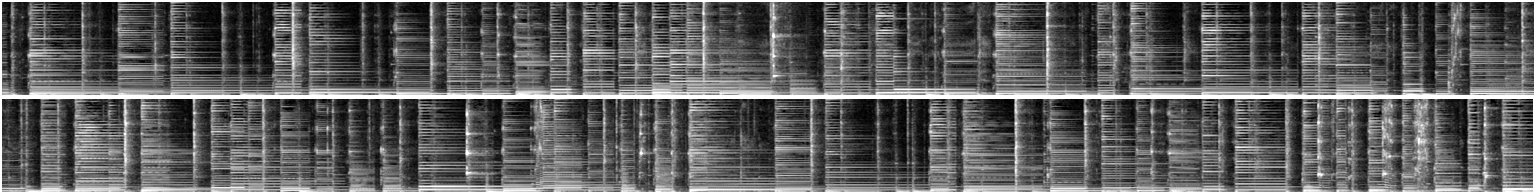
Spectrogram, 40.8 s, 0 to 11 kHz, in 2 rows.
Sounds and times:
Guitar: 0.0s - 40.8s.

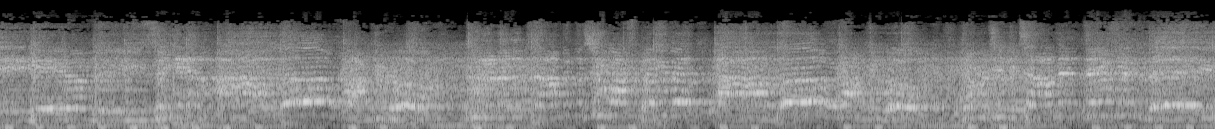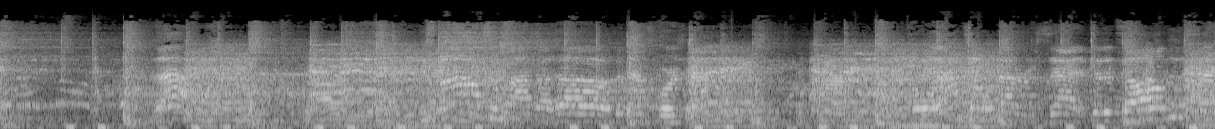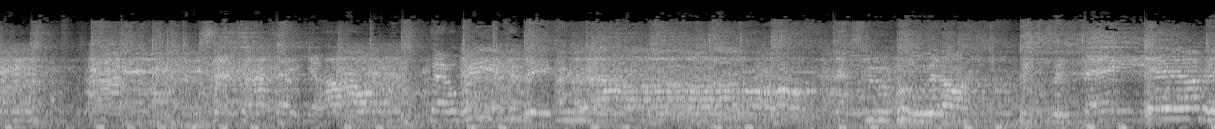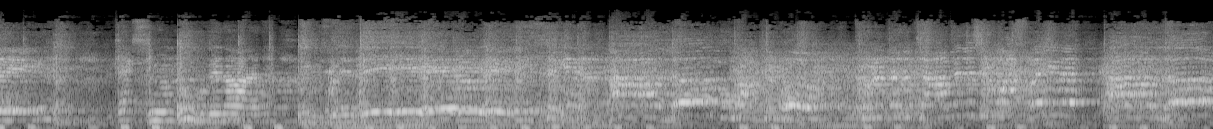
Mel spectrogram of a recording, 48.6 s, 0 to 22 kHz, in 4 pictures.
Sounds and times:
Rock and roll: 0.0s - 48.5s.

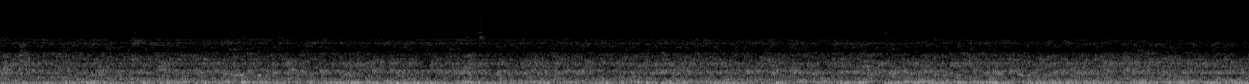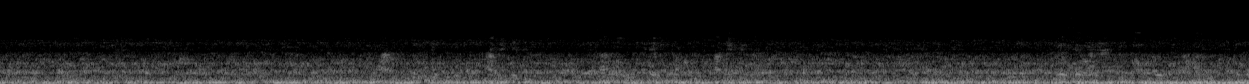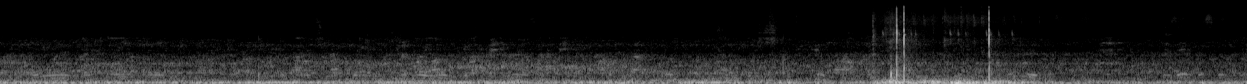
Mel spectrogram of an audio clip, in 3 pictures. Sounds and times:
Speech: 0.0s - 5.5s, 8.3s - 10.9s, 16.0s - 20.6s, 22.5s - 34.1s, 34.8s - 37.4s
Vehicle: 0.0s - 37.4s.

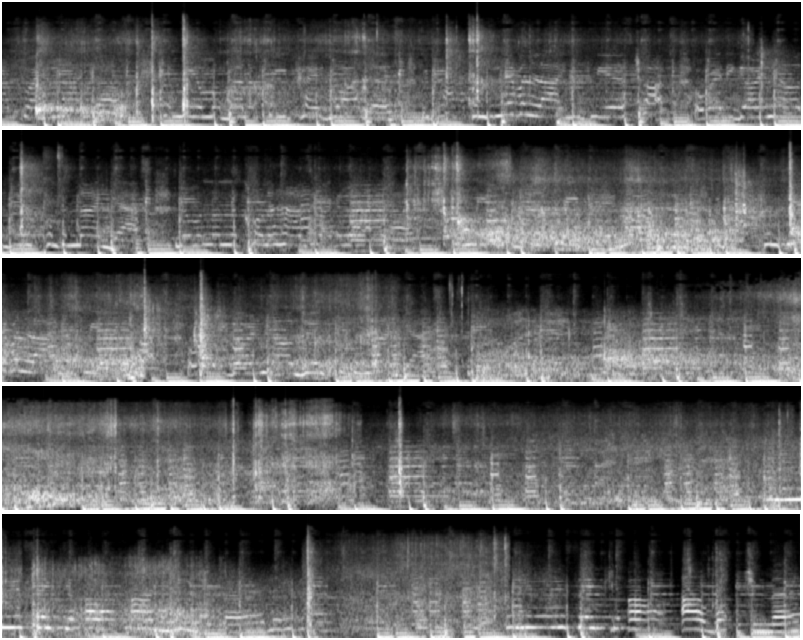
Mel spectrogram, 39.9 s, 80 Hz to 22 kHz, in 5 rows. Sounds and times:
Skateboard: 0.0s - 38.1s
Music: 0.0s - 39.9s.

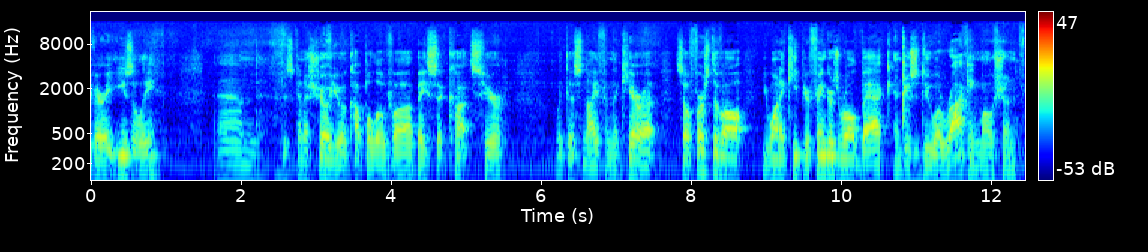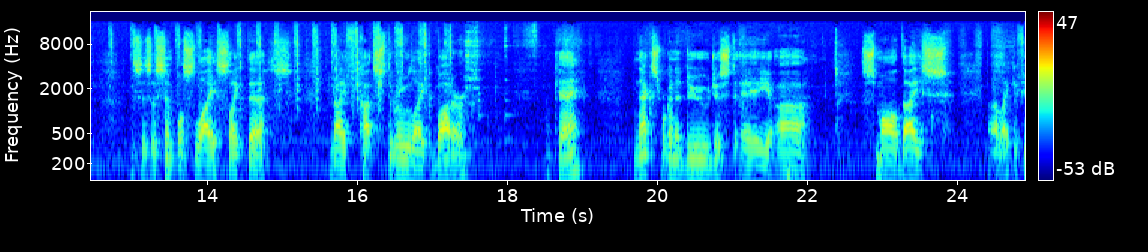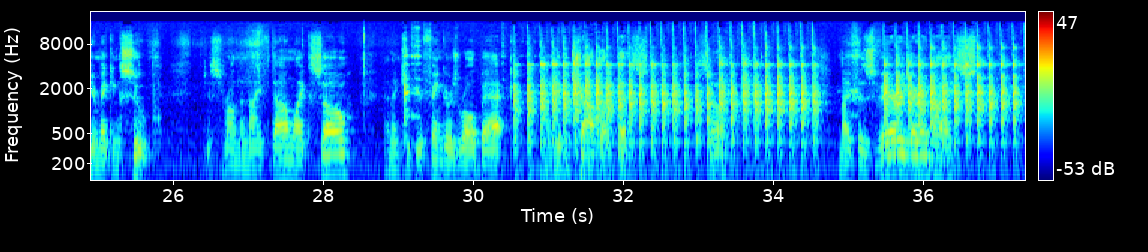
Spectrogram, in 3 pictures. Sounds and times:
Speech: 0.0s - 1.0s, 1.7s - 5.6s, 6.2s - 12.4s, 13.0s - 17.6s, 18.5s - 19.1s, 19.7s - 22.1s, 22.8s - 32.4s, 33.0s - 33.5s, 34.9s - 36.8s.

